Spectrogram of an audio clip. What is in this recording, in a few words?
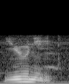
June, estonian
